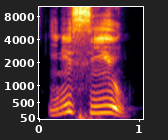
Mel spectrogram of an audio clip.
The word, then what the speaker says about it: inicio: Aí você tem aqui, ó, a palavra início, que é diferente de inicio. Aí você tem aqui a sílaba tônica e aqui na sílaba tônica com o acento gráfico e aqui o acento prosódico. Em início eu tenho substantivo e em inicio eu tenho verbo.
